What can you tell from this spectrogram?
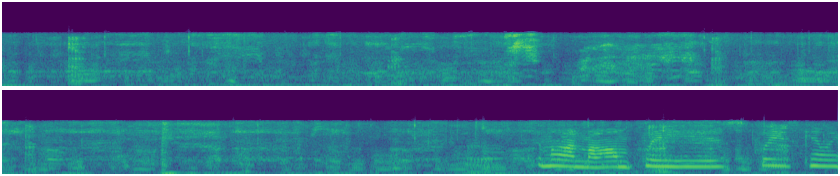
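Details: Five-week-old American Guinea Hog piglets on a family farm, waiting for breakfast: a busy stream of soft grunts and snuffles, then loud wavering squeals near the end, with a person speaking to them.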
